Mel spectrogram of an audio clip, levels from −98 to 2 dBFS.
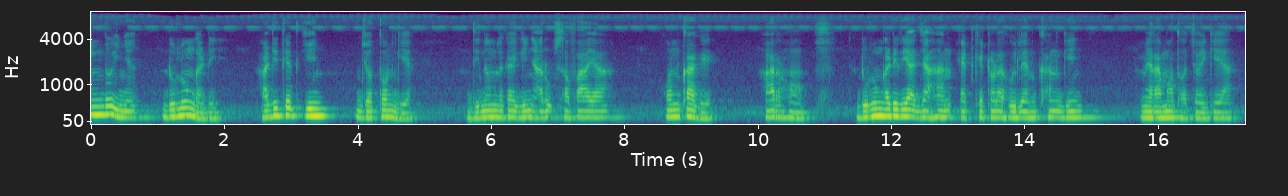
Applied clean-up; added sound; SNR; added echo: none; none; none; none.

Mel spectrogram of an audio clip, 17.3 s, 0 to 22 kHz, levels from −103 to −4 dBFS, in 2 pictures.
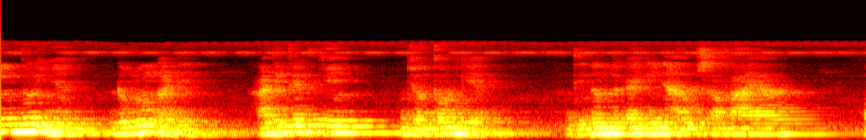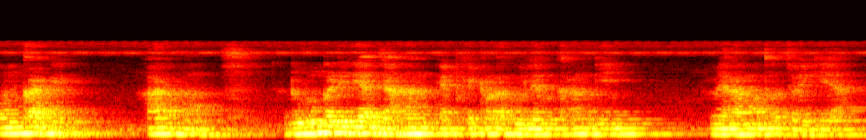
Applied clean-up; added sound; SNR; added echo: none; none; none; reverberation time 1.1 s.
